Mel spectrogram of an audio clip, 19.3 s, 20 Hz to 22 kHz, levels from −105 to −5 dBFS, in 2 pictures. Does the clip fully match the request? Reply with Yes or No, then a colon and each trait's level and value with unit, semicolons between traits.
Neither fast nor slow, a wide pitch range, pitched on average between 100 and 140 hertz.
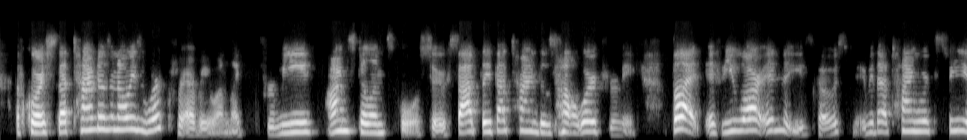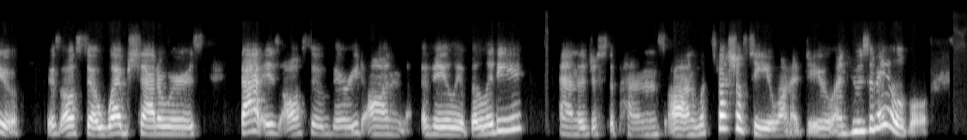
No: average, 195 wpm; wide, 6.2 semitones; very high, 260 Hz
